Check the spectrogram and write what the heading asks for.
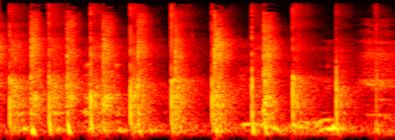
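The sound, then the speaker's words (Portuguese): A person claps their hands while standing, about ten sharp, slightly uneven claps in quick succession, with a voice faintly audible underneath. “Tô aqui aplaudindo em pé.”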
